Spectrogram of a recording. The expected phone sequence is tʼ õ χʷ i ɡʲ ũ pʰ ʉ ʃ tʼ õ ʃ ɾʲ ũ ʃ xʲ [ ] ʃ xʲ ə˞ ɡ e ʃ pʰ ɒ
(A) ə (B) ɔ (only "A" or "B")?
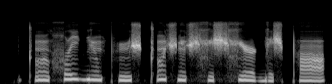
A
